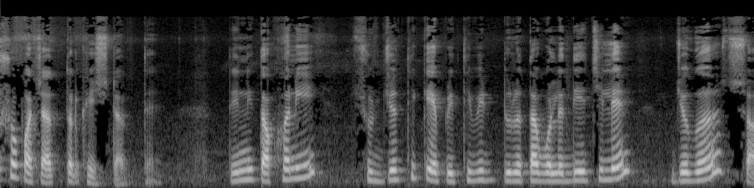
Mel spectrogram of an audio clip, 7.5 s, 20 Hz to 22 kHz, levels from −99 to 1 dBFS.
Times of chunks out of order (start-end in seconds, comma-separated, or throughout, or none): none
